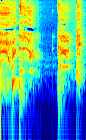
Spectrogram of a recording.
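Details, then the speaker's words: Two loose, harsh coughs from an adult with severe nighttime coughing for the last couple of days, plus sneezing and sore throat during heavy pollen season, unrelieved by medication. "I've been up all night the last couple days with coughing, severe coughing, and I've been sneezing, and my throat hurts, and nothing helps."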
